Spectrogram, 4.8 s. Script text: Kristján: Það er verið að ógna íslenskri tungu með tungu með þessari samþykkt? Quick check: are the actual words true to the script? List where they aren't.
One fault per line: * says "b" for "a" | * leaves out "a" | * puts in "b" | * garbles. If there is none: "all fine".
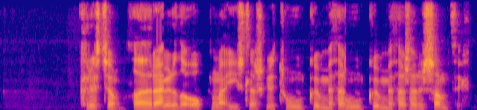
all fine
